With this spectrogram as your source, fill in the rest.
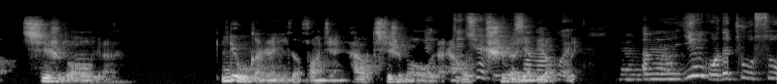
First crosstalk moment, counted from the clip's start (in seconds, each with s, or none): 4.2 s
